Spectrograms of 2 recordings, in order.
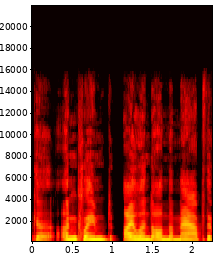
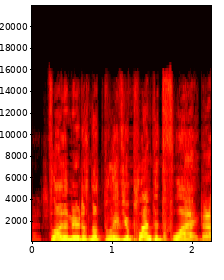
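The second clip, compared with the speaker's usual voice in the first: unconvincing fake Russian accent, higher; 5 semitones higher, 3 dB louder than usual. Retelling what a man said about a planted flag, bad Russian accent as Vladimir. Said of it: "i don't think that's a good Russian".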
